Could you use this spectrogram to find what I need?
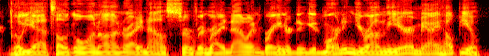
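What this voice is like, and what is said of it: Slightly raspy voice. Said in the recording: “A little raspy,”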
